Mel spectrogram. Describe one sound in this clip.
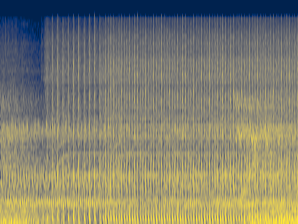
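A video game laser weapon zaps.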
